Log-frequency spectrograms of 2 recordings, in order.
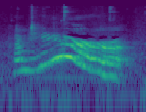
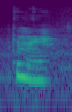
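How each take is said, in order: First: Higher, sing-song call to a pet; coaxing dog voice. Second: Said in the usual way. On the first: Real, not acted. Calling Kobe over to meet viewers, coaxing. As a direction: coax the dog over sweetly.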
